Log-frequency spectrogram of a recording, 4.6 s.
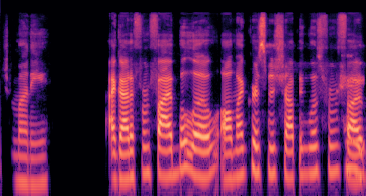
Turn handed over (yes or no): yes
